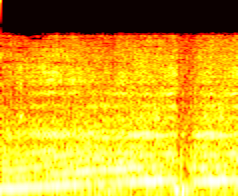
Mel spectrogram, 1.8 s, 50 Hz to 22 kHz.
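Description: A Mazda RX-3 race car's rotary engine screams loud and close with a rising, strongly tonal exhaust note as it accelerates on track, no voices.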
